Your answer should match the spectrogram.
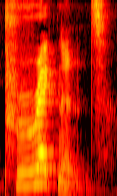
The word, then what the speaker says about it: pregnant: My wife is pregnant. Here we have the pr sound. Try to get lots of air.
